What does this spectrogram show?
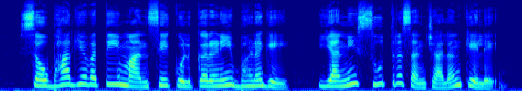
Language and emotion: Marathi, neutral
